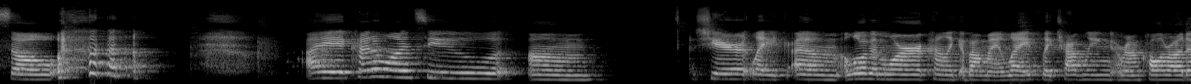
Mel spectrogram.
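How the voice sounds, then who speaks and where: A young woman vlogging casually about her sewing plans, rambling with lots of fillers, recorded in a bare room with high ceilings and hardwood floors. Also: sharp tone. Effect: big echoey room sound. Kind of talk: casual chat to camera. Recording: echoey, roomy home recording.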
